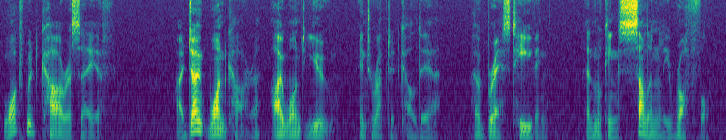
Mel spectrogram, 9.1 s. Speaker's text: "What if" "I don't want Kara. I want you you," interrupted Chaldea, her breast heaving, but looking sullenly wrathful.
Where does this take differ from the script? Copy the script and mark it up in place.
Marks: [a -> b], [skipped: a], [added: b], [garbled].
"What [added: would Kara say] if" "I don't want Kara. I want you [skipped: you,"] interrupted Chaldea, her breast heaving, [but -> and] looking sullenly wrathful.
